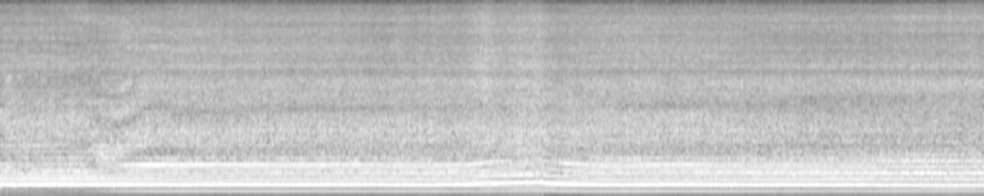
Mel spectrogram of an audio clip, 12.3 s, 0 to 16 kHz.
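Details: Craftsman 22-inch big wheel push mower, Briggs classic engine, 2008, after safety cable fix and carb linkage adjustment (spring previously messed up): steady high-pitched drone with brief surge mid-run, running a little fast; owner thinks the spring is just warm.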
